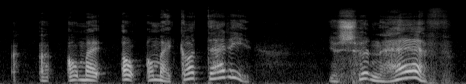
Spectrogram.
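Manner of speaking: high, loud hammed-up squeal of delight; excited yell. Son seeing the room of gifts, squealing excitedly. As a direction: squeal it out, overjoyed. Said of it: "I yelled in excitement".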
